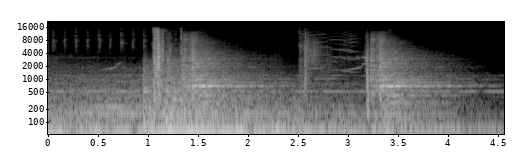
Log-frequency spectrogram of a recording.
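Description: Gunshots ring out with a short echo.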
